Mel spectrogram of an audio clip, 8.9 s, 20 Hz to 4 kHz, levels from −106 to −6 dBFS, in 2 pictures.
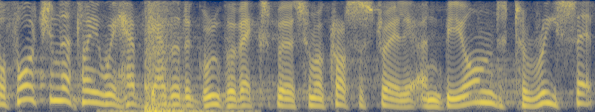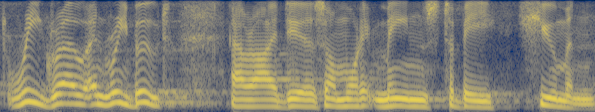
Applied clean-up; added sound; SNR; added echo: none; Slam; 5 dB; none.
